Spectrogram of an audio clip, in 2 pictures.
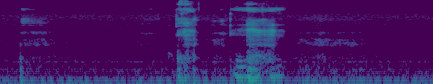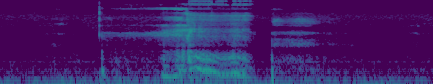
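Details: Female rescue Plott hound asleep, said to sleep like an old man: two soft, snorting breath noises a few seconds apart in a quiet room; light snoring.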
